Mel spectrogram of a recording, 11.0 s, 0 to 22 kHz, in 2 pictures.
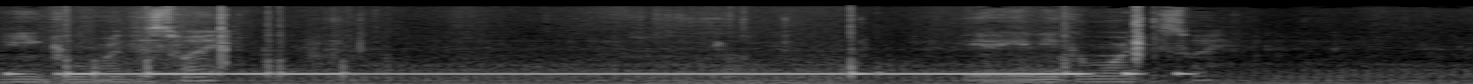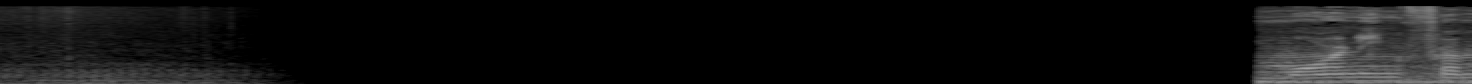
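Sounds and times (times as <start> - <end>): car engine and road noise: 0.0 - 6.7, 10.2 - 11.0.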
